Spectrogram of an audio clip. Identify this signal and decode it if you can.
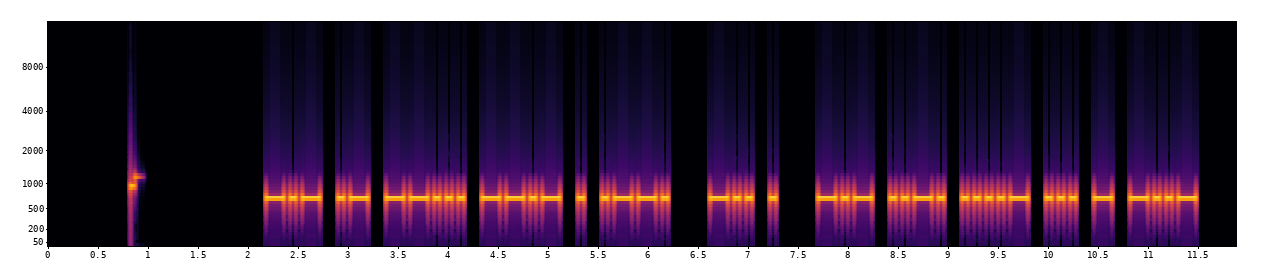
Morse code, heard as a keyed tone, about 21 wpm, 700 Hz. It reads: KA7QEP DE KF4STX
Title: USA Callsign DE Callsign 20wpm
